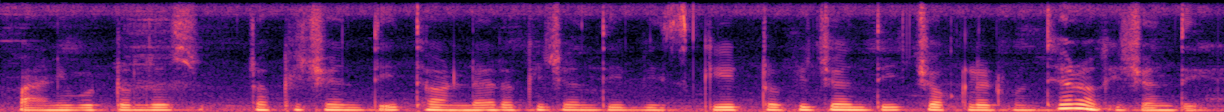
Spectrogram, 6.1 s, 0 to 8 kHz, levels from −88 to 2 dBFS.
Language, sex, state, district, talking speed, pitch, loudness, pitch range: Odia, female, Odisha, Khordha, 100 wpm, 180 Hz, -16 LUFS, 175-190 Hz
